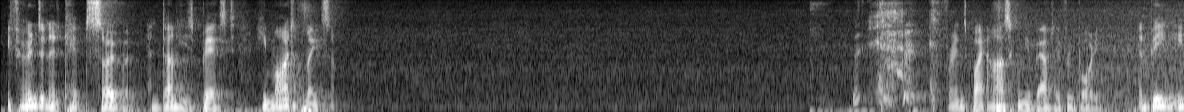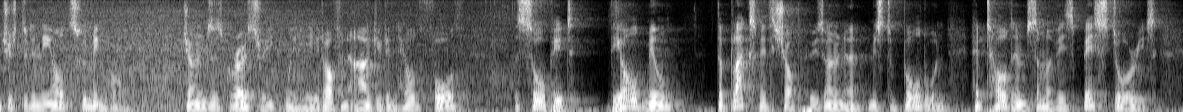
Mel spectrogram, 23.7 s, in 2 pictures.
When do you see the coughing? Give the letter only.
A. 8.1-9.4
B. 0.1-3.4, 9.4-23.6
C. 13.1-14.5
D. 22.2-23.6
A.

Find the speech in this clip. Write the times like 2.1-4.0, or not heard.
0.1-3.4, 9.4-23.6.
